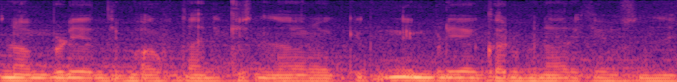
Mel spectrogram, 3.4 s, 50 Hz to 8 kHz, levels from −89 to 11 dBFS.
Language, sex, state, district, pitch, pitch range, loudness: Hindi, male, Uttarakhand, Tehri Garhwal, 105 Hz, 105-110 Hz, -14 LUFS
